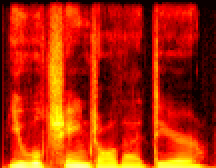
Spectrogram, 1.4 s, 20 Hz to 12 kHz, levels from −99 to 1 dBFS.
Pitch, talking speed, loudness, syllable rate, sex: 195 Hz, 265 wpm, -16 LUFS, 5.6 syllables/s, female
